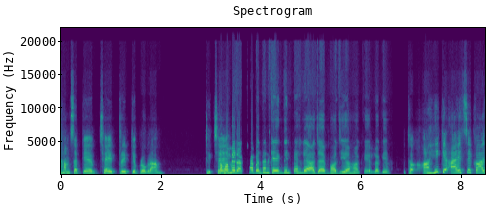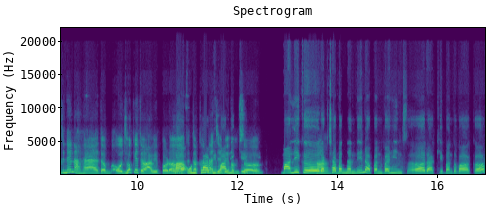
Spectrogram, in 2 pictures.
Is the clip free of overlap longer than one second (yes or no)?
no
